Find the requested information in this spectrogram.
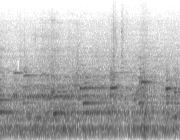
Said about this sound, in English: So, one of the elements I used was this ice cream truck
